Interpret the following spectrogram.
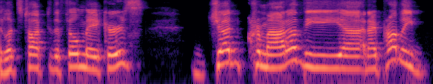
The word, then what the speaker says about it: Jud Cremata: Jud Cremata, and I probably butchered this pronunciation of your name.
